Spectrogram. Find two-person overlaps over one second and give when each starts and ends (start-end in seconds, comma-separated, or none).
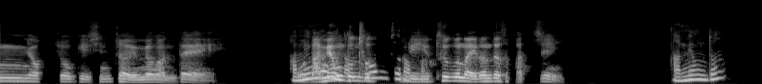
2.9-4.4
